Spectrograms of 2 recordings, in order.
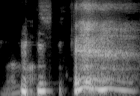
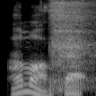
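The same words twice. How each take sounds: First: "I'm all set" said slow and higher, each word stretched out; drawn-out mock boast. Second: Said in the usual way. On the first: Host jokes to the guest that he is ready for a Jawa attack, a slow, higher mock boast.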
